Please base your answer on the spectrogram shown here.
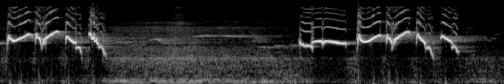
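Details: Goce bird singing: bright whistled notes in quick bursts, each sweeping up then sliding down, in two rapid runs separated by a quiet stretch with a soft steady tone and faint low rumble.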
